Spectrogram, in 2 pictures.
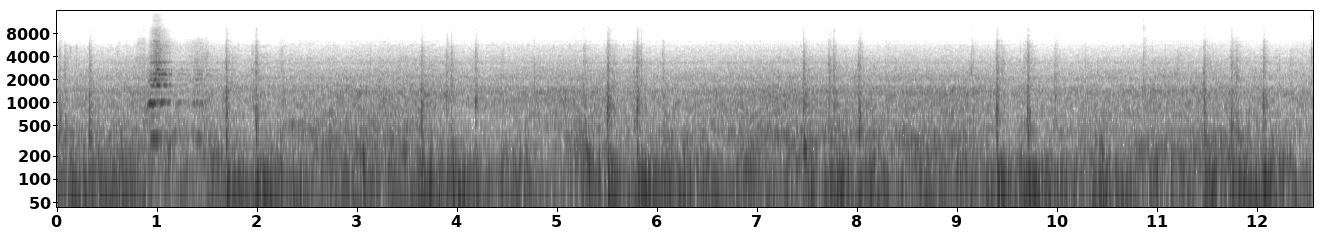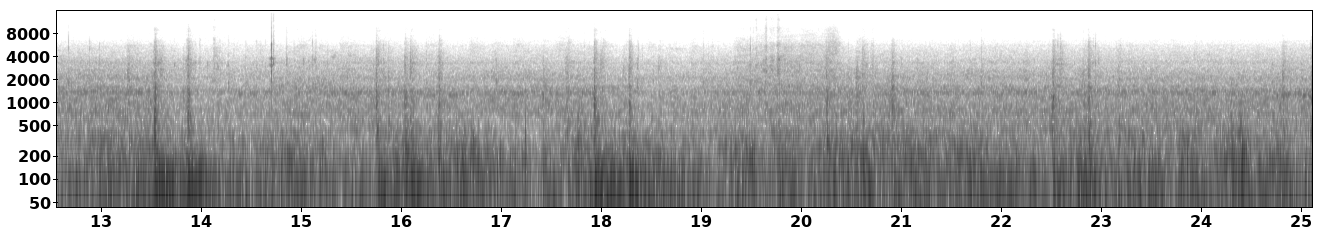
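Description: A 15-inch-gauge Bure Valley Railway train running along the track: a steady rumble of wheels on rail with irregular clicks and knocks over the rail joints. There is a short toot from the locomotive about a second in.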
